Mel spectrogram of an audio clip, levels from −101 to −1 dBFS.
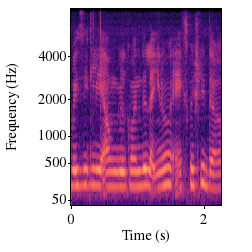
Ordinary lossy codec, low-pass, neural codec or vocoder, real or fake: none; none; none; real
